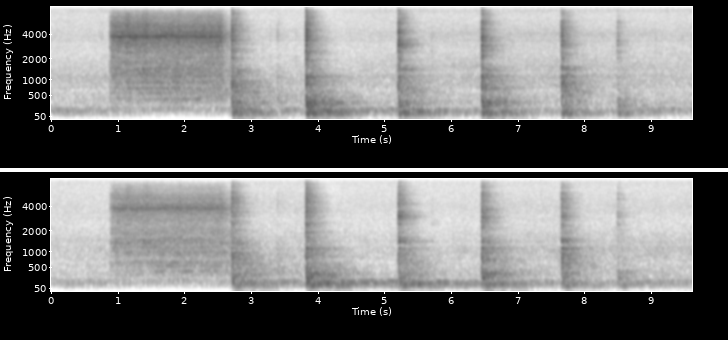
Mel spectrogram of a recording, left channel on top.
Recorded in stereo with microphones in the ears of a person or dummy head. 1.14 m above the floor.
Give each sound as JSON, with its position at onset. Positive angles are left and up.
{"t": 0.9, "sound": "sawing", "side_deg": 40, "distance_m": 1.2}
{"t": 2.7, "sound": "an alarm clock", "side_deg": 25, "distance_m": 1.8}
